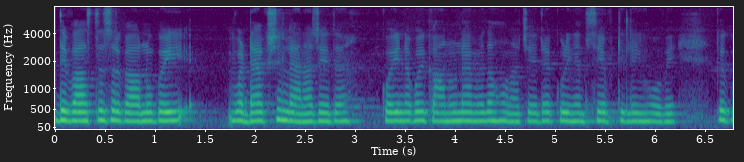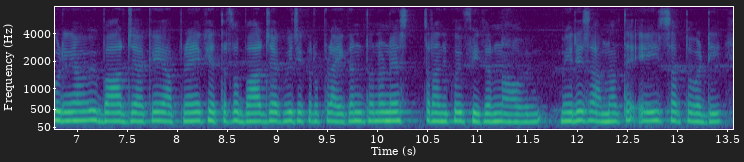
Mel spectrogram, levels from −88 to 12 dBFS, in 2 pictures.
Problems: none marked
